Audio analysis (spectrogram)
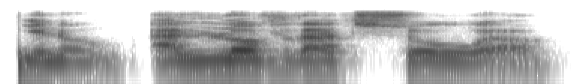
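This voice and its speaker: A Nigerian man with a Nigerian accent that has some American influence, hosting an online meeting and talking over a video call, laughing easily and speaking in quick bursts. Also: on the low side, little pitch movement, vocal fry. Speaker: webinar host.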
